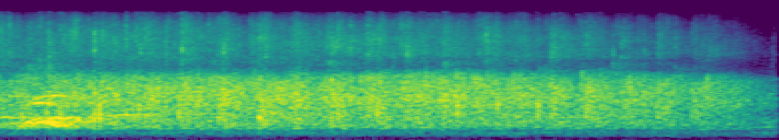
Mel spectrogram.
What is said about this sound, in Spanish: Antes de continuar, quiero saludar a los que nos sintonizan a través de las redes y quiero también darle la bienvenida con un fuerte aplauso a todos los que vienen por primera vez.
